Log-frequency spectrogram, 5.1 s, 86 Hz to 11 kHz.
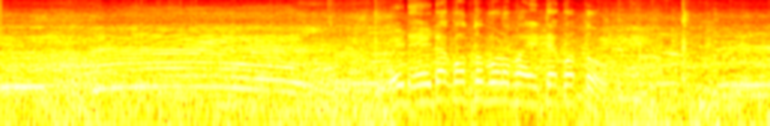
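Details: Sahiwal bull calf at Raniganj cattle market on 25 July 2024: a long, drawn-out, tonal moo lasting about two and a half seconds, slightly arching then falling, followed by men bargaining and general market chatter.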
